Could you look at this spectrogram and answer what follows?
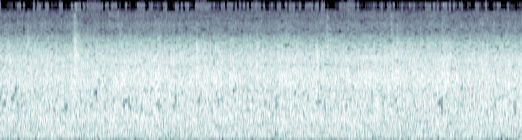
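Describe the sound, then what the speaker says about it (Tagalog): Dense, steady rain roars continuously, a heavy downpour with no pauses and no voices. "oh lumakas yung ulan"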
